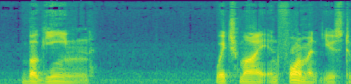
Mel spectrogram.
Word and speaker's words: Burgoyne: Nutting had a famous foxhound named Burgoyne. He pronounced it Buggeen, which my informant used to borrow.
